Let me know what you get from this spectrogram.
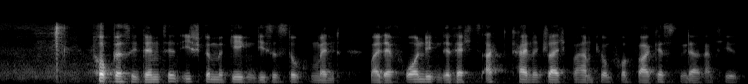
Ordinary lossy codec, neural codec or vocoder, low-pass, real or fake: Opus, 24 kbps; codec, 16 kHz, 0.8 kbps, ZipCodec; 7.2 kHz; fake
